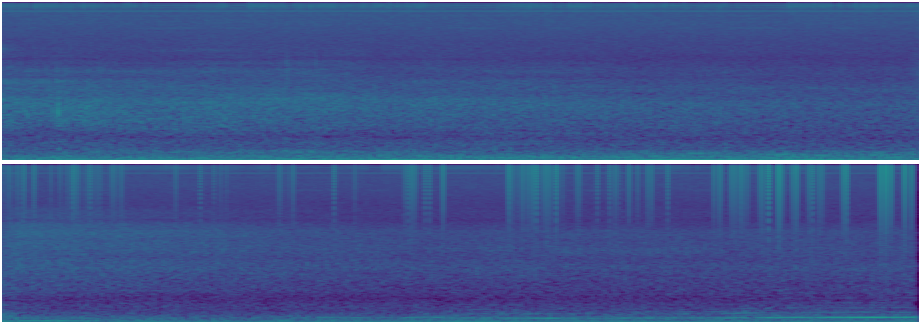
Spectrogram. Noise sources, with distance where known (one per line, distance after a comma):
background noise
